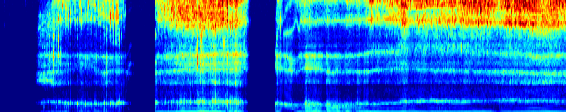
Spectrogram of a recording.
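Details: Snoring sound effect: three loud, rough, rattling breaths separated by brief silences, the last long and drawn out with a buzzing, vibrating tone, against faint hiss.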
